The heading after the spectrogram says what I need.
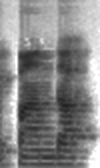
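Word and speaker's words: panda: और पांडा जो है उसको पांदा ही बोलते हैं, लेकिन प्रोनाउंसिएशन में थोड़ा सा फर्क आ जाएगा। डी को दे करके बोलेंगे पांदा।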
